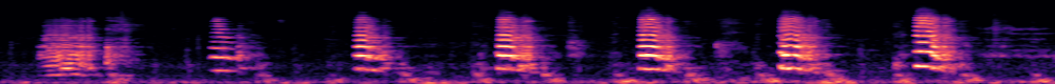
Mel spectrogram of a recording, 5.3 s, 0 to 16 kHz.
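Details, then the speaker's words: 2008 Dodge Ram 3500, truck bounced up and down by hand: rhythmic honking squeaks about 1.4 per second from the inner tie rod ball joint; inner tie rod and steering stabilizer to be replaced. "so that's a squeak and I can actually feel it right and this end of the inner tie rod so it's actually this ball joint to that inner tie rod"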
